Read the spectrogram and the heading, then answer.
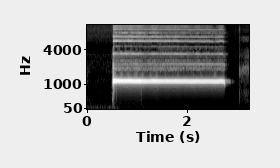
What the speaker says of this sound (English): So to play a C sharp, it's just 2 fingers down and your thumb is off the back.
